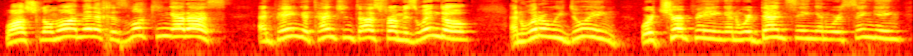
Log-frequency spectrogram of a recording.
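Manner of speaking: high, urgent little bird voice, rising as the fear builds; a frightened bird warning the others to flee; alarmed bird. Acted. First bird warning the flock about the new king, high and alarmed.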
